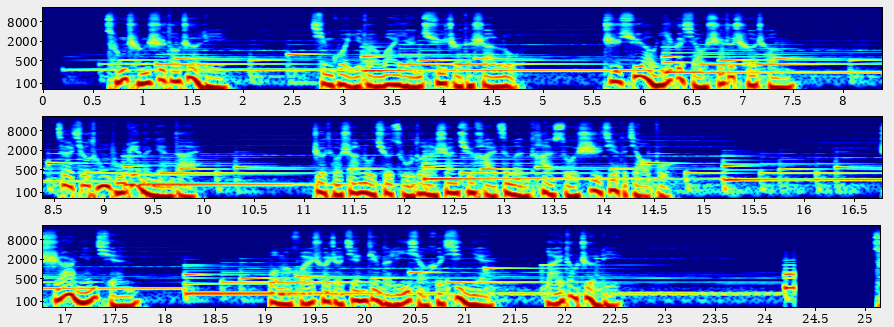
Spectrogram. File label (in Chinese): 男 宣传片 轻松感; 民盟宣传片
